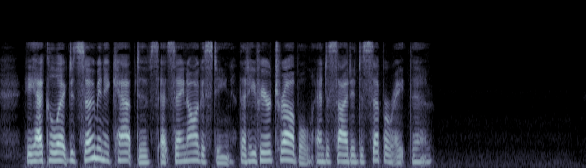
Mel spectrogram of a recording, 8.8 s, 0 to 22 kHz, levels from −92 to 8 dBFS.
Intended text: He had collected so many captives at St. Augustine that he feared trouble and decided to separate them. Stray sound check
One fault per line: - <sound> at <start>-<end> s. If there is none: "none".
none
